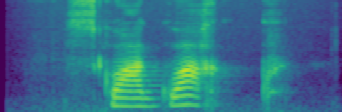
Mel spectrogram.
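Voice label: "robin", Takelma word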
